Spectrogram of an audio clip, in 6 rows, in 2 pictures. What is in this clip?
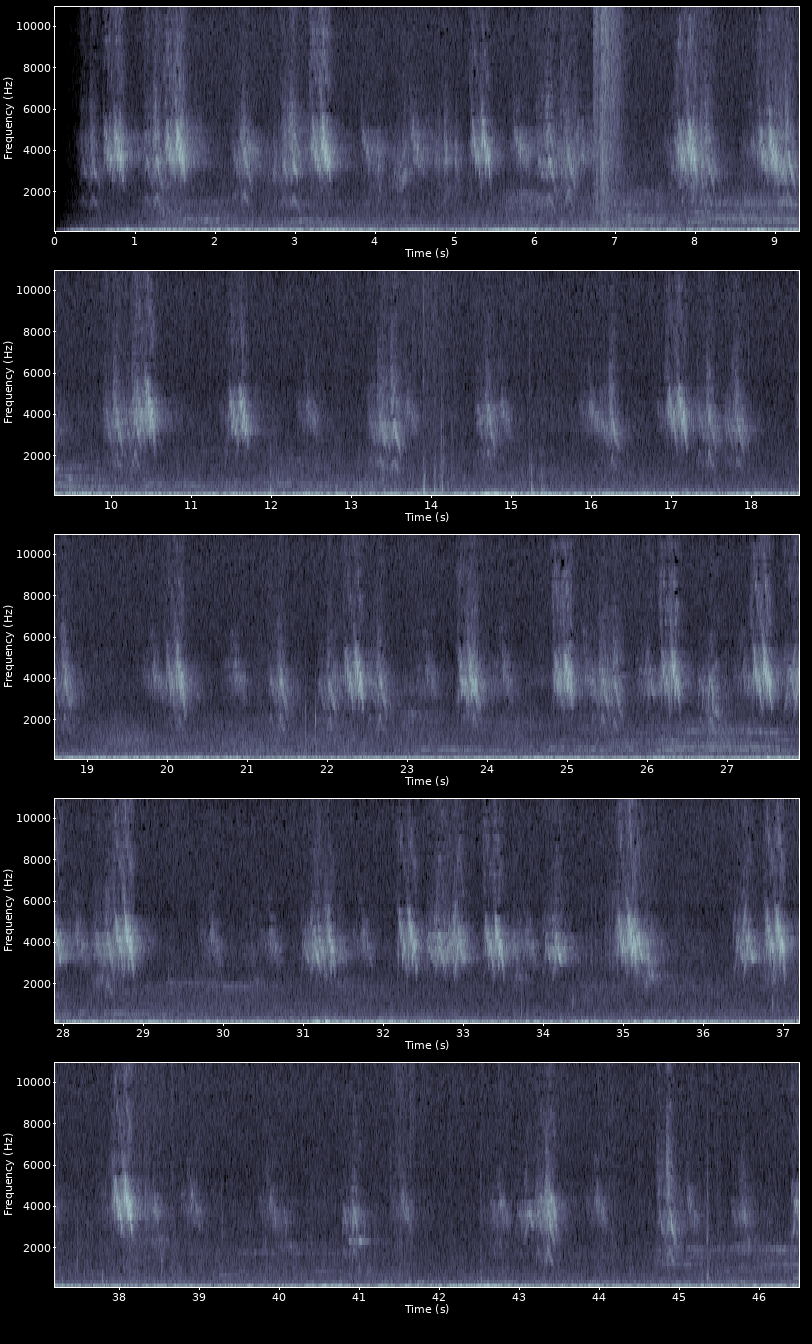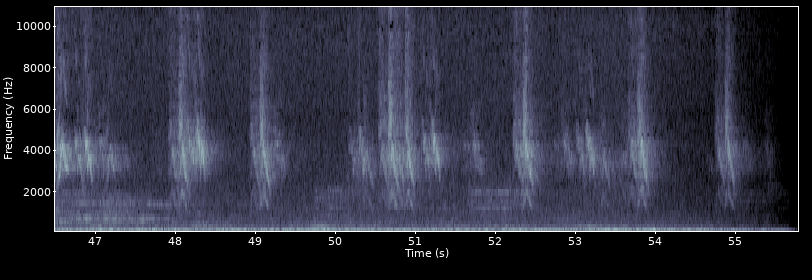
Albergue A Pedra, 7:30AM
30/7/2011 - First day
Recording of the early morning ambience in front of Albergue A Pedra (Sarria, Galicia, Spain) before starting our first day walking of Camino de Santiago.
The recording was made with a Zoom H4n.
birds, cock-a-doodle-doo, early-morning-ambience, field-recording, rooster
